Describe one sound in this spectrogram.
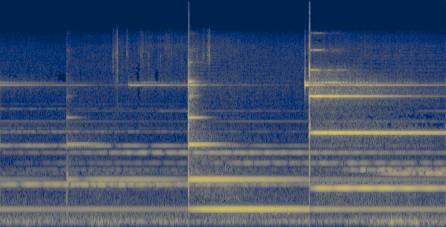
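Singing bowls hum with long, steady ringing tones.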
